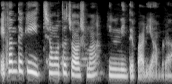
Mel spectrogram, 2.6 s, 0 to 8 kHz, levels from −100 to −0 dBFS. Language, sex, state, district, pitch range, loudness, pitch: Bengali, female, West Bengal, Kolkata, 205-300 Hz, -18 LUFS, 270 Hz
